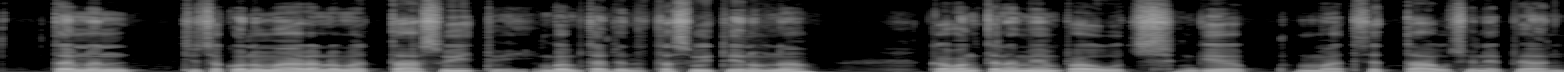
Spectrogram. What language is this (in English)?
Hahon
